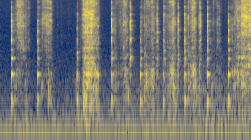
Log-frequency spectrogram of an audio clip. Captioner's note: scratching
